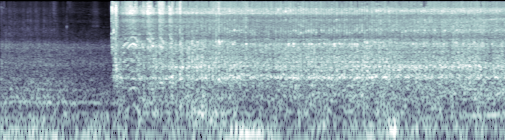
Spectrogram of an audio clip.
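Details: Semi truck diesel cranks briefly right after a Davco fuel filter replacement (top cap and bottom ring retightened), then catches cleanly and settles into a steady idle with no misses or stumbling.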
